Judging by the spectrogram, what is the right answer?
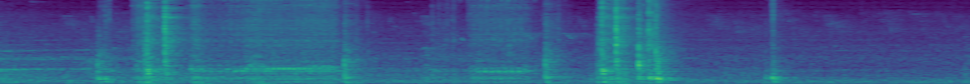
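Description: Industrial sewing machine stitching denim in two short runs, about a second and a half and then about a second long, with sharp clicks before, between and after the runs.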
